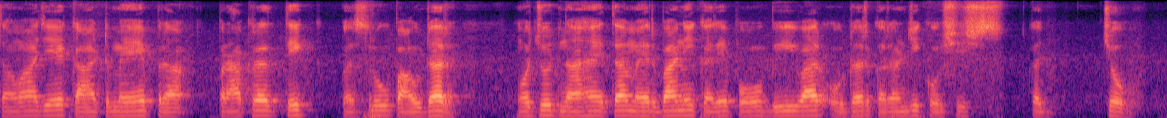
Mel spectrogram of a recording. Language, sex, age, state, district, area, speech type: Sindhi, male, 30-45, Gujarat, Surat, urban, read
